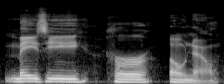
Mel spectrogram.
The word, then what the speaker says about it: Hirono: Mazie Hirono.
